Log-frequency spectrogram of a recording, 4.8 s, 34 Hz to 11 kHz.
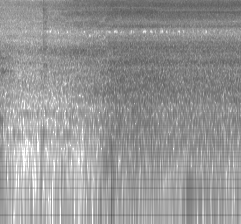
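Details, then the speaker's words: Caterpillar C15 air-to-air aftercooler plugged and pressure-tested to 30 psi: steady airy hiss builds and holds as air escapes through many leaks, pressure dropping fast; core full of holes, replaced with a new one. "okay here we go kids we're gonna go to 30 psi and then I'll let you listen to all the hissing if you can't hear it already see you're dropping like a rocket"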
